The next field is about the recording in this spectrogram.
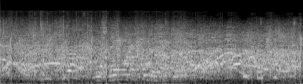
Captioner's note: audience applauds; laughs, applauds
